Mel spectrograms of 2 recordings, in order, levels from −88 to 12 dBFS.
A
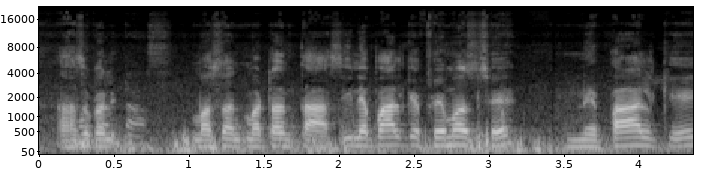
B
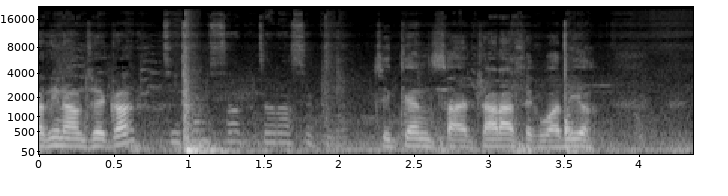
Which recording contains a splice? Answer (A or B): A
